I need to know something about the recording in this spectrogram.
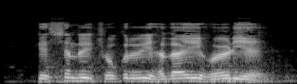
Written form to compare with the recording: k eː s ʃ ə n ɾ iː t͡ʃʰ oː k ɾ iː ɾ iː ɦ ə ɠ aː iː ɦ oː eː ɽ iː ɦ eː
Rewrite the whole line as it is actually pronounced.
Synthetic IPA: k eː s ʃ ə n ɾ iː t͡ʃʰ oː k ɾ iː ɾ iː ɦ ə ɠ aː iː ɦ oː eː ɽ iː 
